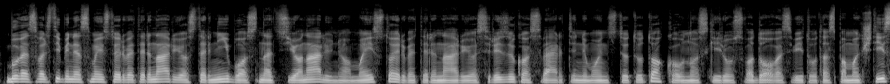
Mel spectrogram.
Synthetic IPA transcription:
bʊʋʲeːsʋɐlʲsʲt̪ʲiːbʲɪnʲeːsmɐɪst̪oːɪɾʋʲɛt̪ʲɛɾʲɪnɑːɾʲɪjoːst̪ɐɾʲnʲiːboːsnɐt̪sʲɪjonɑːlʲɪnʲoːmɐɪst̪oːɪɾʋʲɛt̪ʲɛɾʲɪnɑːɾʲɪjoːsɾʲɪzʲɪkoːsʋʲæˑɾʲt̪ʲɪnʲɪmoːɪnʲsʲt̪ʲɪt̪ʊt̪oːkɒʊnoːsʲkʲiːɾʲɛʊsʋɐd̪o̰ːʋɐsʋʲiːt̪ɐʊt̪ɐspɐmɐkʃʲt̪ʲiːs

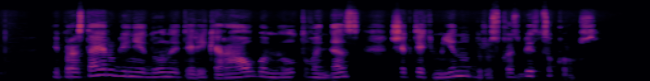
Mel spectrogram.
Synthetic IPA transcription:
iːˑpɾɐst̪ɐɪɾʊɡʲɪnʲɛɪd̪uːnɐɪt̪ʲɛɪɾʲɛɪkʲɛɾɐˑʊɡoːmʲɪlˠt̪uːʋɐnʲd̪ʲɛnsʃʲiɛkt̪ʲiɛkmʲiːnuːd̪ɾʊskoːsbʲɛɪt̪sʊkɾo̰ʊs

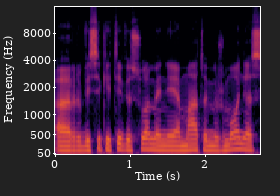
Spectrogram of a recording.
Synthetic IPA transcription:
ɐrʋʲɪsʲɪkʲɪt̪ʲɪʋʲɪsuɔmʲɛnʲeːjɛmɑːt̪oːmʲɪʒmoːnʲeːs

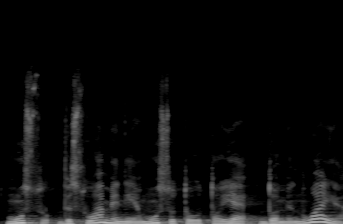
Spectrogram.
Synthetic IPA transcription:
muːsṵːʋʲɪsuɔmʲɛnʲeːjɛmuːsut̪ɐʊt̪oːjɛd̪oːmʲɪnuɔjɛ

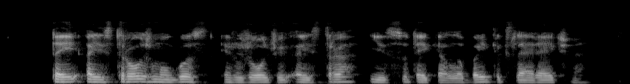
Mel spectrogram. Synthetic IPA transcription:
t̪ɐɪʔɐɪst̪ɾoːsʒmoːɡʊsɪɾʒoːd͡ʒʲʊʔɐɪst̪ɾɐjɪsʊt̪ʲɛɪkʲɛlˠɐbɐɪt̪ʲɪksʲlʲæːɾʲæˑɪkʃʲmʲæː

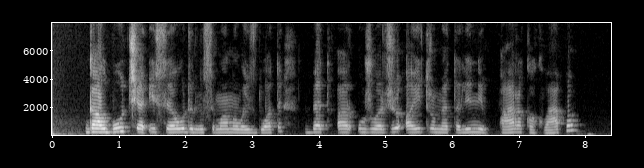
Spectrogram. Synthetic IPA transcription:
ɡɐlˠbuːt̪̚t͡ʃʲɛʔɪsʲɛʊɾʲɪnʊsʲɪmɑːnoʋɐɪzd̪uɔt̪ʲɪ | bʲɛt̪ɐɾʊʒoːd͡ʒʲʊʔɐɪt̪ɾuːmʲɛt̪ɐlʲɪnʲiːpɑːɾɐkoːkʋɑːpoː

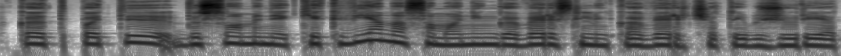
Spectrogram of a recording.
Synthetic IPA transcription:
kɐt̪pɐt̪ʲɪʋʲɪsuɔmʲɛnʲeːkʲiɛkʋʲiɛnɐsɐːmoːnʲɪŋɡɐʋʲɛɾʲsʲlʲɪnʲɪŋkɐʋʲɛɾʲt͡ʃʲɛt̪ɐɪpʒʲuːɾʲeːt̪

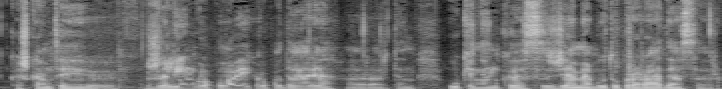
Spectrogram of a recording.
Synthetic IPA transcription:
kɐʃkɐmt̪ɐɪ | ʒɐlʲiːŋɡoːpoːʋʲɛɪkʲoːpɐd̪ɑːɾʲeːɐɾɐrt̪ʲɛnuːkʲɪnʲɪŋkɐsʒʲæːmʲeːbuːt̪uːpɾɐɾɑːd̪ʲæːsɐr

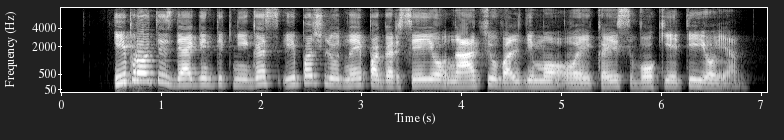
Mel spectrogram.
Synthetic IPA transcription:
iːpɾoːt̪ʲɪsd̪ʲæːɡʲɪnʲt̪ʲɪknʲiːɡɐsiːpɐt͡ʃʲlʲuːd̪ʲnɐɪpɐɡɐɾʲsʲeːjoːnɑːt̪sʲjuːʋɐlʲˑd̪ʲiːmoːʋɐɪkɐɪsʋoːkʲiɛt̪ʲɪjoːjɛ̰

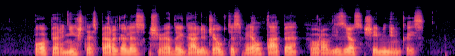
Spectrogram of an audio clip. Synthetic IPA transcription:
po̰ːpʲɛɾʲnʲiːkʃʲt̪ʲeːspʲæɾɡɐlʲeːsʃʲʋʲɛd̪ɐɪɡɑːlʲɪd͡ʒʲɛʊkt̪ʲɪsʋʲeːlˠt̪ɑːpʲeː | ɛʊɾɔʋʲɪzʲɪjoːsʃʲɛɪmʲɪnʲɪŋkɐɪs

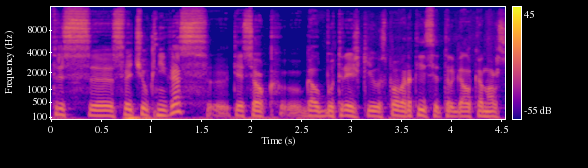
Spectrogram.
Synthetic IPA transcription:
t̪ʲɾʲɪssʲʋʲɛt͡ʃʲuːknʲiːɡɐst̪ʲiɛsʲoːkɡɐlˠbuːt̪ɾʲɛɪʃʲkʲɛjuːspɐʋɐrʲt̪ʲiːsʲɪt̪ɪrɡɐlˠkɑːnoːrs

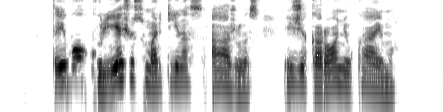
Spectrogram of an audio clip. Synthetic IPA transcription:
t̪ɐɪbʊʋoːkʊlʲiɛt͡ʃʲʊsmɐɾʲt̪ʲiːnɐsɑːʒlˠɐs | ɪʒʲɪkɐɾoːnʲuːkɑˑɪmoː

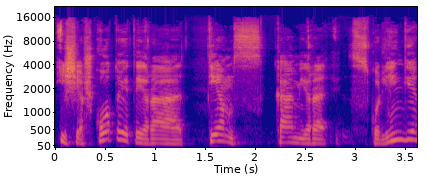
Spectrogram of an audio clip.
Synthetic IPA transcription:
ɪʃʲjiɛʃkoːt̪oːjʊɪt̪ɐɪiːɾɐt̪ʲiɛmskɐmiːɾɐskoːlʲiŋʲɡʲɪ

